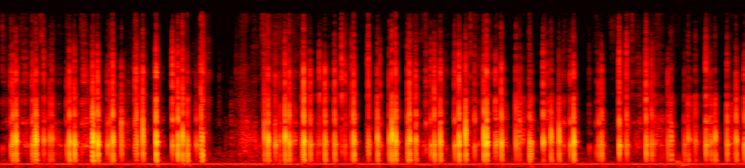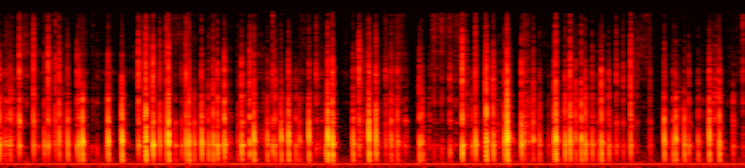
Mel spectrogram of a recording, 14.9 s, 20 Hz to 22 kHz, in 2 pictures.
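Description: Long painted fingernails fast-tap the side wall and lid of a hollow, cylindrical kraft cardboard box held sideways. The result is a dense stream of short, dry, hollow clicks with a resonant tone around 700 Hz, pausing briefly near two seconds. A faint steady low hum sits underneath.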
